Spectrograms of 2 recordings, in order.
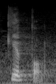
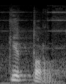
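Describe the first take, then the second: The two takes are said the same way.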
